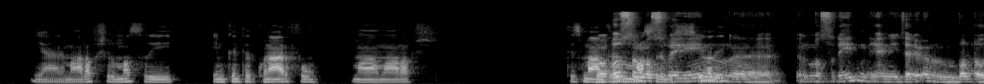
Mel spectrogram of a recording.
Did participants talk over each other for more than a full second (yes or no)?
yes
